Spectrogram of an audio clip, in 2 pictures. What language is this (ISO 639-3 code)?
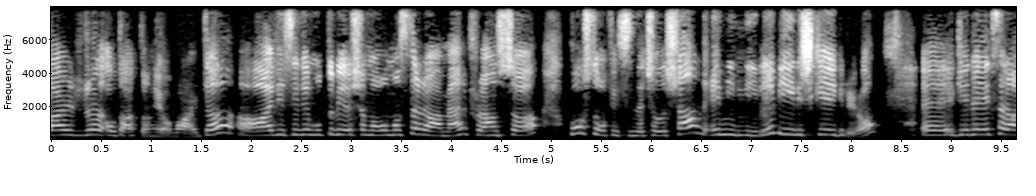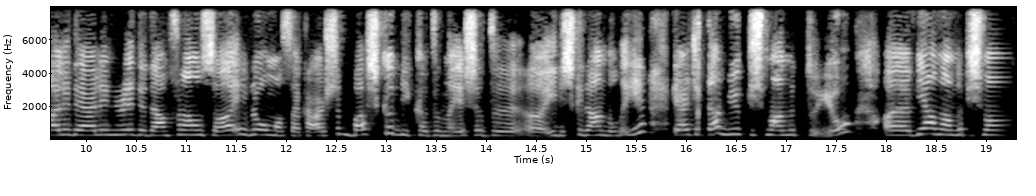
tur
